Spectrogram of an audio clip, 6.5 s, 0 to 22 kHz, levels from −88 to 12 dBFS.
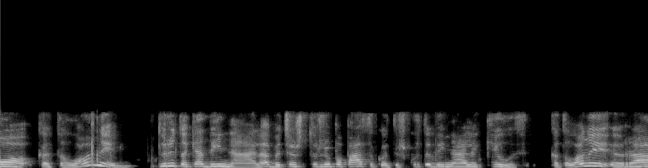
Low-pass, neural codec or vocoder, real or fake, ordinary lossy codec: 7.2 kHz; none; real; AAC, 48 kbps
